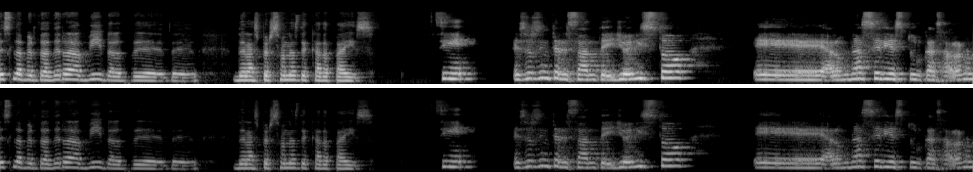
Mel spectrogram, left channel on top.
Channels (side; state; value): right; quieter; 11.8 dB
